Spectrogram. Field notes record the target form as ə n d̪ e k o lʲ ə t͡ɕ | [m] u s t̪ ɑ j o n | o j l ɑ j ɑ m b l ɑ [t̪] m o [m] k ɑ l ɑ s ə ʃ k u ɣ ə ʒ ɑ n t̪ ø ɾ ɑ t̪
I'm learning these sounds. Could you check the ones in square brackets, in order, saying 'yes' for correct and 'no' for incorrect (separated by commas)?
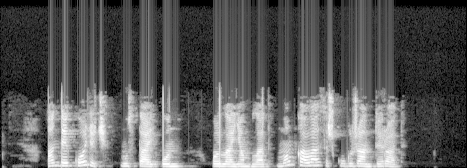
yes, yes, yes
